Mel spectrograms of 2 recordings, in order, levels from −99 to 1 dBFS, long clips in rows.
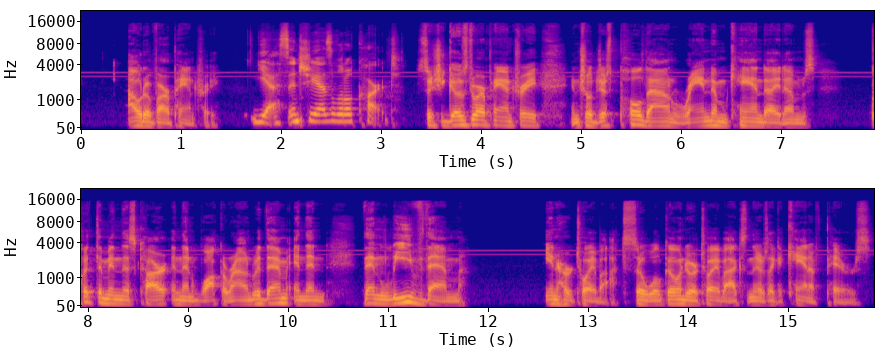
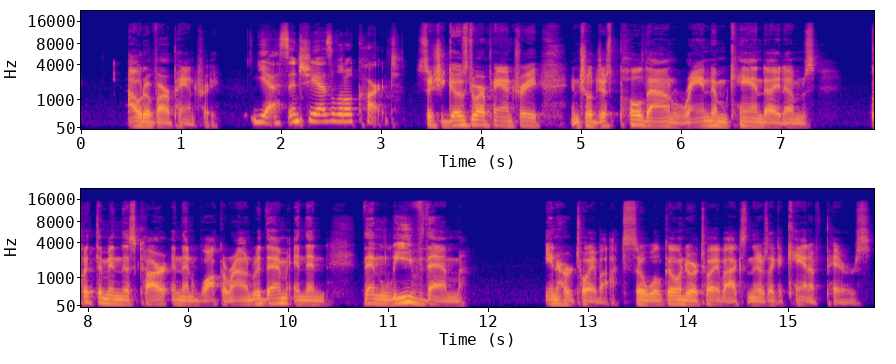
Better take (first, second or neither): second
